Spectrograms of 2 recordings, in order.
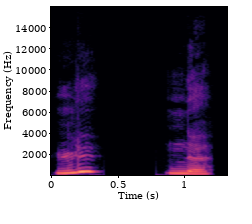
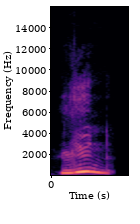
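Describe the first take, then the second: First: "Lune" as lu... ne, pause between; split into syllables. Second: Said in the usual way. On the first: Shown as a demonstration. Teacher helping the child hear lu, syllable by syllable. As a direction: break Lune in two, voicing the final e. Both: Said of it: "Tu entends bien la syllabe lu".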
